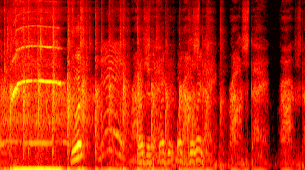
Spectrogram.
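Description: An audience applauds, with loud whoops, a sustained high shout and rising and falling cheers over scattered clapping that continues for several seconds.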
